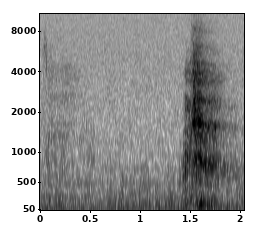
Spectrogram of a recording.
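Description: Near silence, then one short intake of breath close to a handheld microphone about one and a half seconds in, just before the man resumes speaking.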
